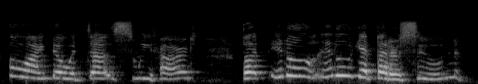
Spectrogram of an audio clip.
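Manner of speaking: a wife soothing her hurt husband; tender comfort. A narrator's reading. Mrs Fox comforts her husband.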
